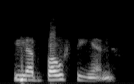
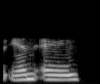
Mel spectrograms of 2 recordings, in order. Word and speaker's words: Nabothian: Bolsian? – Nabothian. – How do you spell it? – A cervical. It's Nabothian. It's a cervical cyst type thing.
